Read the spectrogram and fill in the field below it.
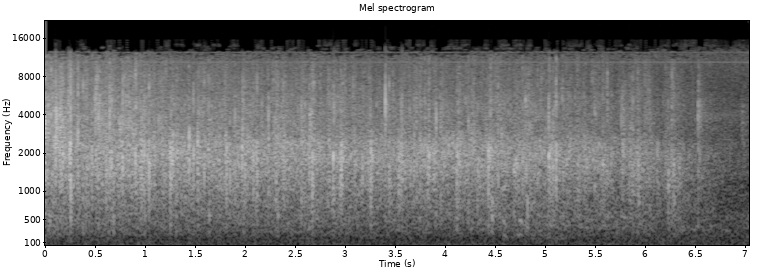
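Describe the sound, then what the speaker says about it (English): A high school awards ceremony audience gives a steady round of applause, dense and even for several seconds before it tapers off near the end, with no speech over it. "Let's give them a round of applause."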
